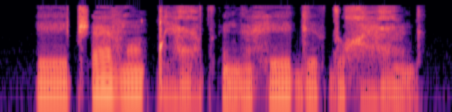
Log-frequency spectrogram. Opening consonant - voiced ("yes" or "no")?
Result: no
